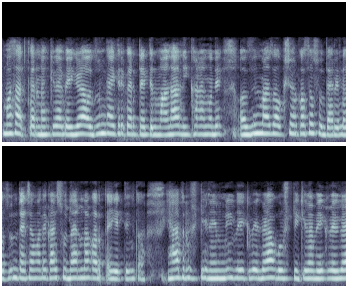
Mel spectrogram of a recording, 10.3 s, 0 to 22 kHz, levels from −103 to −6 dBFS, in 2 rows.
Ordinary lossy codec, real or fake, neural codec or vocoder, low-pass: none; fake; codec, 16 kHz, 2 kbps, FreqCodec, larger model; none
